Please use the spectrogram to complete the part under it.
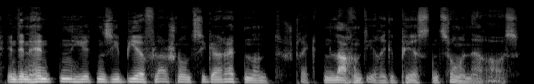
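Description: Low-voiced male audiobook narrator. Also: a little fast, darkish tone, dry recording, clean studio sound.

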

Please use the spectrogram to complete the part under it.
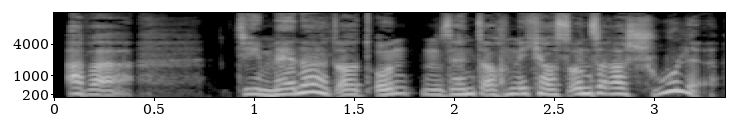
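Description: A woman's voice: fairly high pitch, brisk, slightly rough, dry recording, clean studio sound. A woman voicing an earnest, stubborn teenage girl who talks in a pleading, insistent way. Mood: doubting.

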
